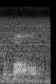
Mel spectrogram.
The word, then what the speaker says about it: Kabbalah: cabal or the kabbalah it's spelled kabbalah but it's pronounced cabal uh pronoun i believe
